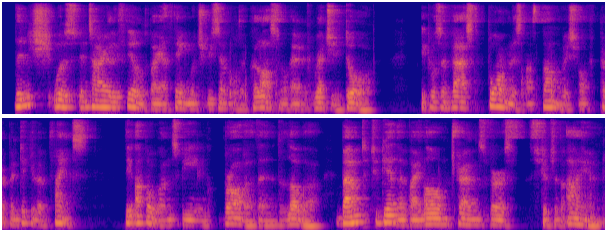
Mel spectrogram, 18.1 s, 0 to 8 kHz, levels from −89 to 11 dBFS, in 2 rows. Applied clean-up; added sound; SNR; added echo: neural mask model DeepFilterNet 3.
